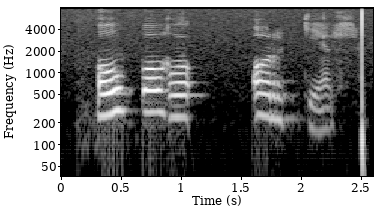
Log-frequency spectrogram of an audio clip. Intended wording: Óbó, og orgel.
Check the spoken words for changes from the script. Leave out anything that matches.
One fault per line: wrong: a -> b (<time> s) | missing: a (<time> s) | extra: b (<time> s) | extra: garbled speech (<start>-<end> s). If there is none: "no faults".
no faults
